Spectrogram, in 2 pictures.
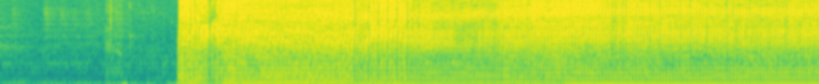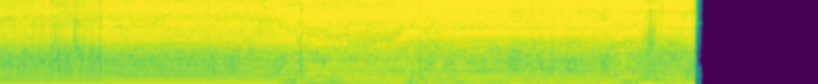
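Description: A very long, loud, distorted fart: a low buzzing tone that starts suddenly about a second in, shifts in pitch a few times over about seven seconds, then cuts off abruptly.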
